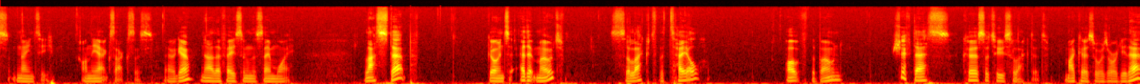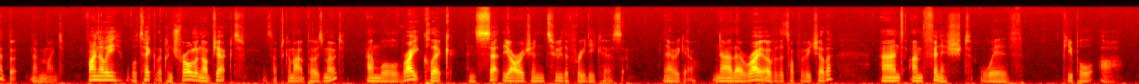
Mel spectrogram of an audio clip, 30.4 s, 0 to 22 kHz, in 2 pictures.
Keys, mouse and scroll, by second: 2.1-5.2 middle drag, 5.3-6.0 scroll up 1, 6.0-6.8 scroll up 1, 6.8 Tab, 7.7 scroll up 3, 7.9 shift+middle click, 8.6 scroll up 3, 9.1 click, 9.4 shift+middle click, 10.3 click, 10.7 shift+middle click, 11.6 shift+s, 13.7-14.1 scroll down 5, 14.1-14.9 shift+middle drag, 14.9-15.3 scroll up 2, 15.3-16.1 middle drag, 16.1-16.8 scroll down 2, 16.8 click, 17.5 click, 18.7 ctrl+Tab, 19.3 click, 19.9 scroll up 1, 20.4-23.4 right drag, 24.0-27.0 middle drag, 27.3-27.7 scroll down 1, 27.7-30.3 middle drag.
